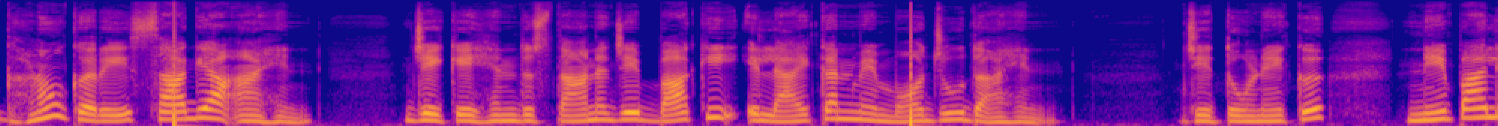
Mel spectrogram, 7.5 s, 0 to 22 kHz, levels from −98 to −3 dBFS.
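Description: At 0.87 s and 4.55 s, invalid numbers at full scale: non-finite values pinned the output to maximum for about 1.33 ms, likely a 64-sample block, heard as single sharp bangs.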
